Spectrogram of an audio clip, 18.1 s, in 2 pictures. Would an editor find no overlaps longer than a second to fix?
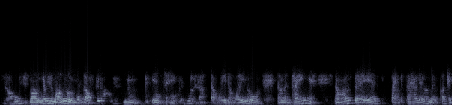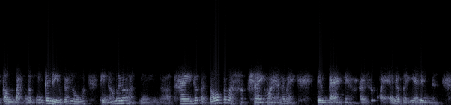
No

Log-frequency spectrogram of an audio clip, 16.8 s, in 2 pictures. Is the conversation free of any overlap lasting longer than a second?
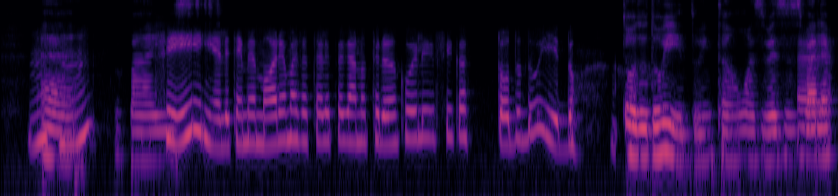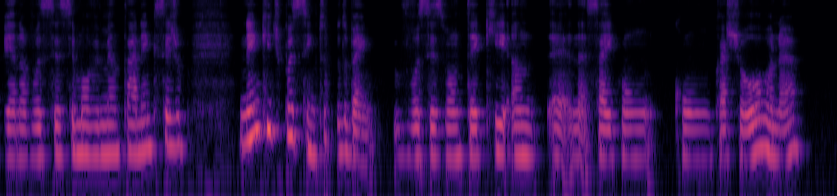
Yes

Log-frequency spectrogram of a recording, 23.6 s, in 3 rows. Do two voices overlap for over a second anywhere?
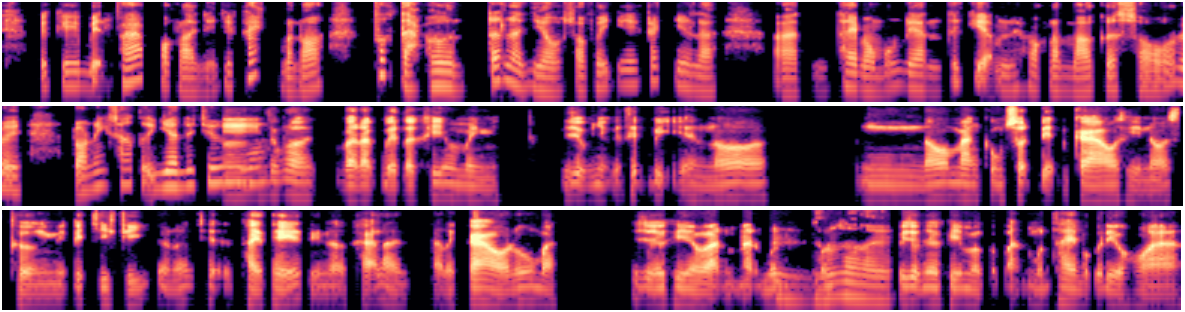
No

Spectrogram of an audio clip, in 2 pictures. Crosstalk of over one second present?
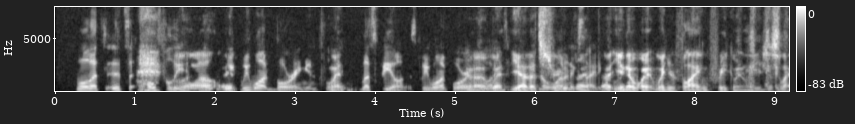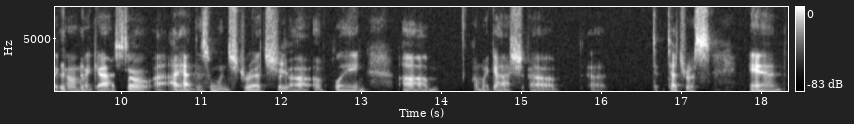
Yes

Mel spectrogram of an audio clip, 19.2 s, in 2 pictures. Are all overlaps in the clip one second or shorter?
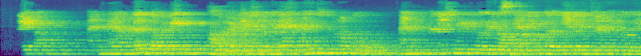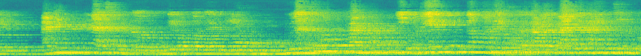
Yes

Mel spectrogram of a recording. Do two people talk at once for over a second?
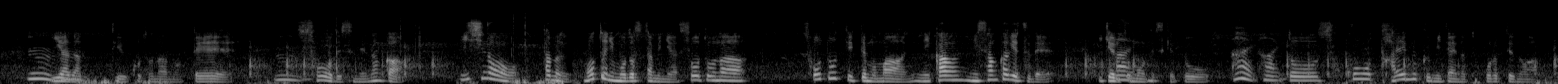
No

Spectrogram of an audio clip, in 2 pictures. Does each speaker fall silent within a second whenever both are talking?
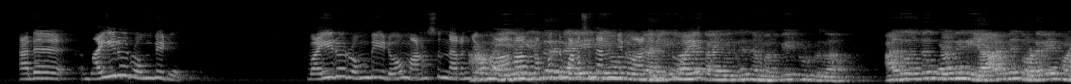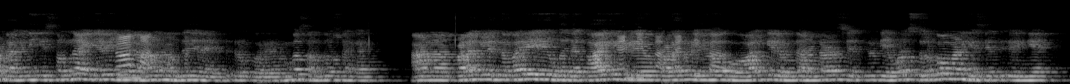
No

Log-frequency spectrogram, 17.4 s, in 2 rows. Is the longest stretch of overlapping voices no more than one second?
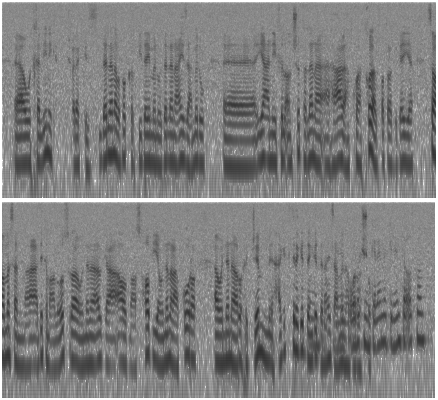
No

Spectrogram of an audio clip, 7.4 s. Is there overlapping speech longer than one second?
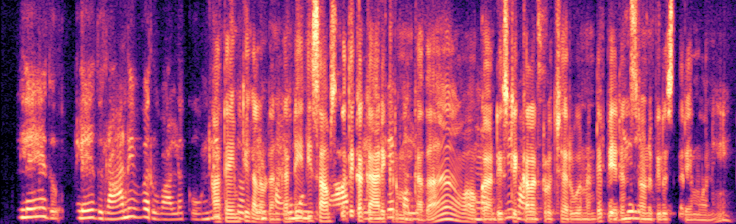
Yes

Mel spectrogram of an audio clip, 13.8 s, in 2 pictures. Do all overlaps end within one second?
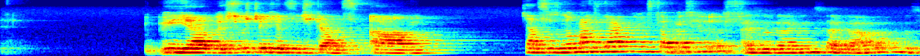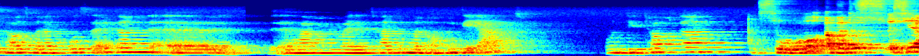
Yes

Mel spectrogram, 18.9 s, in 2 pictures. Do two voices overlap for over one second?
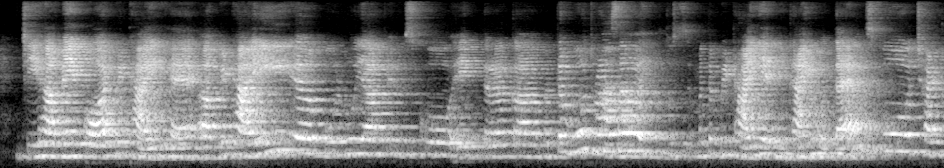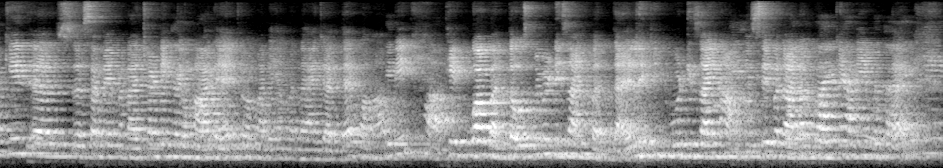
Yes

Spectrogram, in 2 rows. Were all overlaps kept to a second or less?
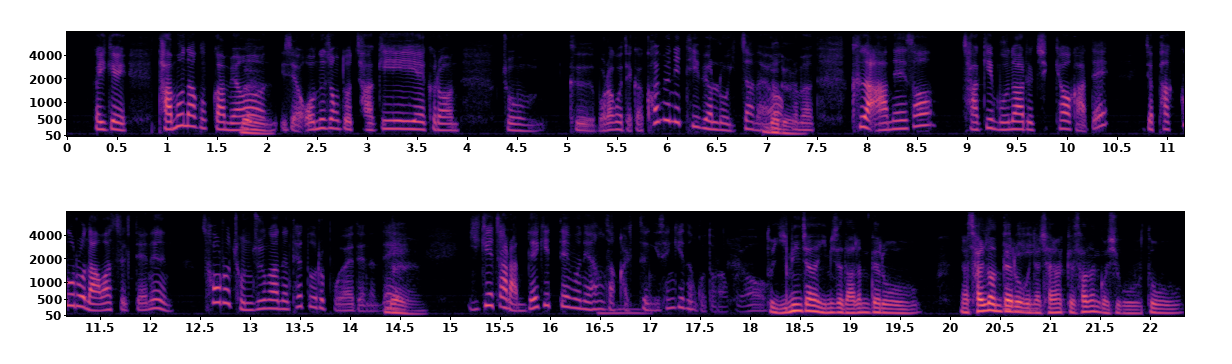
Yes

